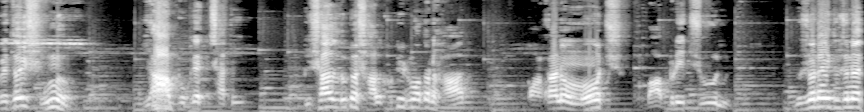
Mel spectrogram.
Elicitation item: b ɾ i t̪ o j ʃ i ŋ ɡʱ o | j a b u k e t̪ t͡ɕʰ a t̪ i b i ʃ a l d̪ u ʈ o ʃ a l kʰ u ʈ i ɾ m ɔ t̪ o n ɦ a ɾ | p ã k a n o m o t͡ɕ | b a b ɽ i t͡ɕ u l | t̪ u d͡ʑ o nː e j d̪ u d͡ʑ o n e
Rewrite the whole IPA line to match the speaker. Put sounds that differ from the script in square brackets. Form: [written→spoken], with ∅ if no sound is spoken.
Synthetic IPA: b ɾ i t̪ o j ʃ i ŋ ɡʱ o | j a b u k e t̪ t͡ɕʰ a t̪ i b i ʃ a l d̪ u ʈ o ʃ a l kʰ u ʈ i ɾ m ɔ t̪ o n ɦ a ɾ | p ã k a n o m o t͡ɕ | b a b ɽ i t͡ɕ u l | [t̪→d̪] u d͡ʑ o [nː→n] e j d̪ u d͡ʑ o n e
